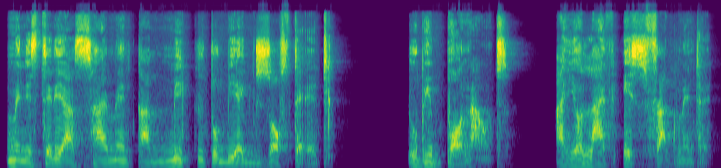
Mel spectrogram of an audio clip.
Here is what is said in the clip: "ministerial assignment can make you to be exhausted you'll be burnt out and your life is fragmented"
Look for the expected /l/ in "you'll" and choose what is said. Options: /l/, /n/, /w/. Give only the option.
/w/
